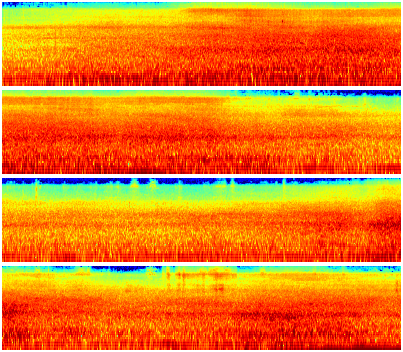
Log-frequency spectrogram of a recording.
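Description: City street traffic: cars passing along the avenue with a steady low rumble. It swells as vehicles go by, loudest in the first half and again near the end.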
